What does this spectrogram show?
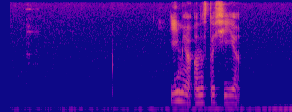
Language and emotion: Russian, neutral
